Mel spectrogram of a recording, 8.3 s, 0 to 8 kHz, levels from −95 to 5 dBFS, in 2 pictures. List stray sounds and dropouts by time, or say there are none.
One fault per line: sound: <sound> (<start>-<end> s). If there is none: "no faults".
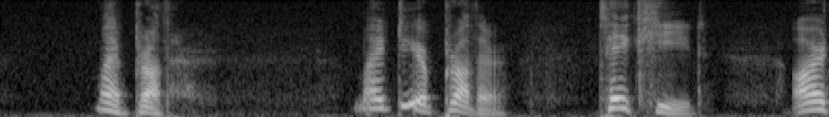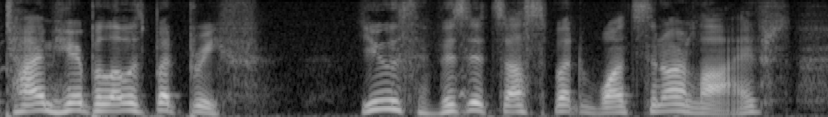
no faults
